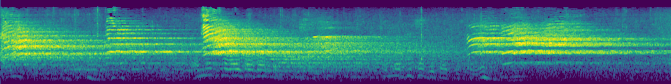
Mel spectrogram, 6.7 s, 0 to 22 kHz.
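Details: Beluga whale at an aquarium in Nagoya, recorded on 3 February 2019 around feeding and the play time after it: bright, rising whistled and chirping tones with stacked harmonics, in bursts at about 0, 2 and 4.7 seconds, over a steady murmur of background noise.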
